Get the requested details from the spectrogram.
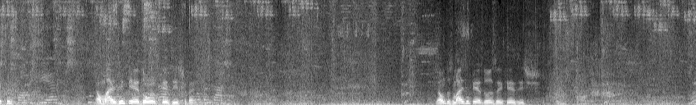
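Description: Chained blades whoosh and slash repeatedly in a fast fight.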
